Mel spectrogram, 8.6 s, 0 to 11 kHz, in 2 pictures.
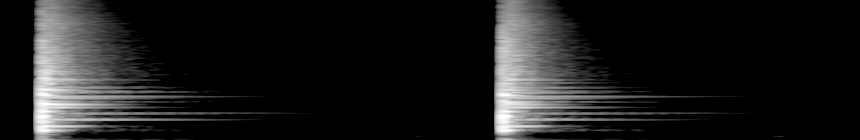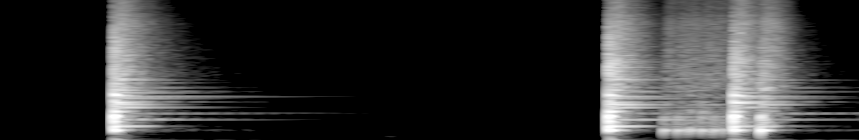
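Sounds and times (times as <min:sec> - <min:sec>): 
coated snare drum rim shot: 0:07.4 - 0:08.3.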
